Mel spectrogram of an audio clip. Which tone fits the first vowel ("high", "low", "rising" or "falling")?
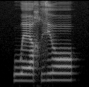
low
